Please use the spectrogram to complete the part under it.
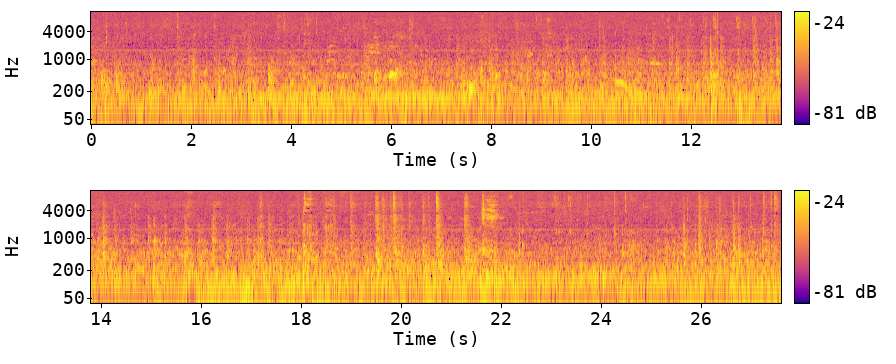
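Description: A crowd murmurs faintly outdoors in a wide open space.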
